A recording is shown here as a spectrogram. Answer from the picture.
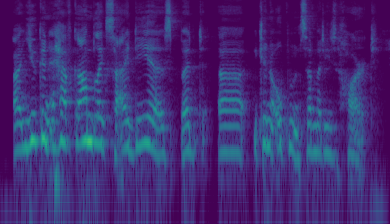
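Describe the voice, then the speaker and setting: Somewhat breathy, a woman speaks at a moderate pace and a fairly high pitch with ordinary pitch variation. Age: 80s+. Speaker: musician and activist. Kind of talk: interview. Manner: hesitant, with many fillers.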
